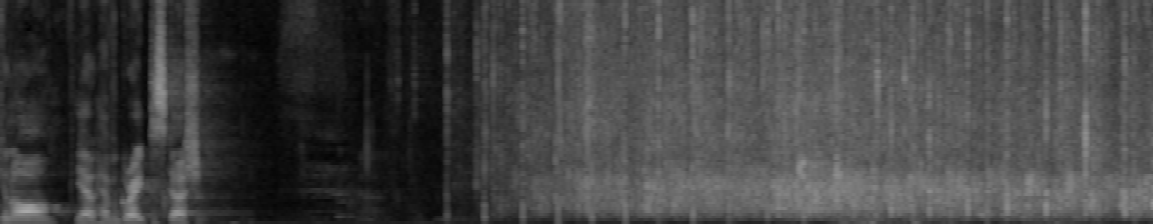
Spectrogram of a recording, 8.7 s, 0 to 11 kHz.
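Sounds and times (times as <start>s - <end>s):
speech: 0.0s - 1.7s
audience applause for a speaker after a talk: 3.5s - 8.6s.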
